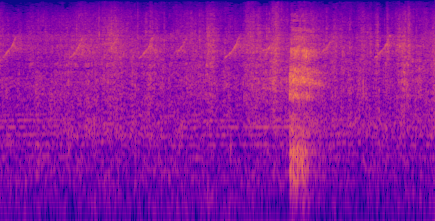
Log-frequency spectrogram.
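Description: A macaque gives one short, loud squeal about three seconds in, over the rustle of monkeys moving through dry leaves. A short rising chirp repeats faintly in the background.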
